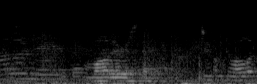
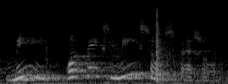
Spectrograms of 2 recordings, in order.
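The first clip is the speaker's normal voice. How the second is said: put-on high, bright kid voice; a puzzled little monster; surprised child; 9 semitones higher, 7 dB louder than usual. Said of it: "Max shrugged".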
